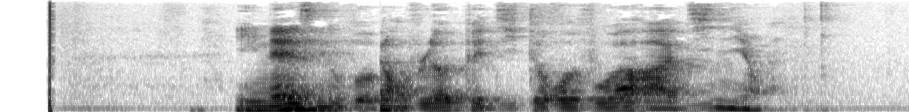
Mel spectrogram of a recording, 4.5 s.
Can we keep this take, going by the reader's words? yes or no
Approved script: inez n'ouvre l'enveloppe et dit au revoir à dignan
yes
